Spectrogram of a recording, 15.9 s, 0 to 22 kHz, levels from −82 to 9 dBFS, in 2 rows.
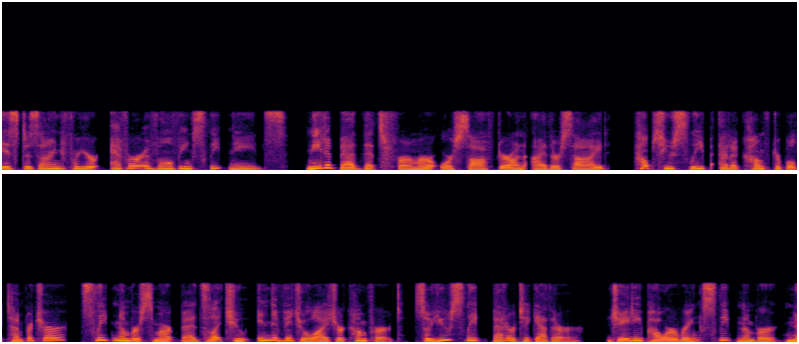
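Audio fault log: No fault to log: the speech comes through G.722 wideband telephone coding at 64 kbit/s, with nothing above 7.7 kHz.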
